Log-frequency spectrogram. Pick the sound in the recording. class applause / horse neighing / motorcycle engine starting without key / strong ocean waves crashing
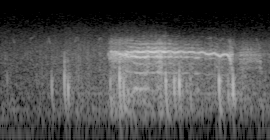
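horse neighing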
